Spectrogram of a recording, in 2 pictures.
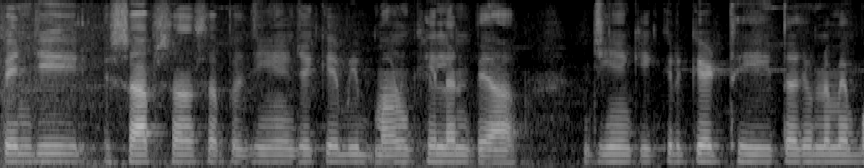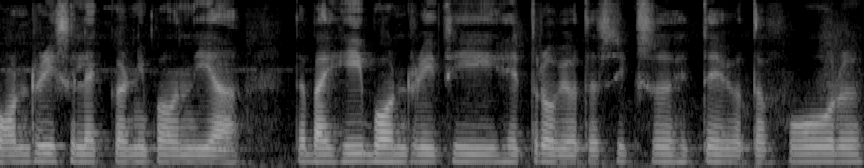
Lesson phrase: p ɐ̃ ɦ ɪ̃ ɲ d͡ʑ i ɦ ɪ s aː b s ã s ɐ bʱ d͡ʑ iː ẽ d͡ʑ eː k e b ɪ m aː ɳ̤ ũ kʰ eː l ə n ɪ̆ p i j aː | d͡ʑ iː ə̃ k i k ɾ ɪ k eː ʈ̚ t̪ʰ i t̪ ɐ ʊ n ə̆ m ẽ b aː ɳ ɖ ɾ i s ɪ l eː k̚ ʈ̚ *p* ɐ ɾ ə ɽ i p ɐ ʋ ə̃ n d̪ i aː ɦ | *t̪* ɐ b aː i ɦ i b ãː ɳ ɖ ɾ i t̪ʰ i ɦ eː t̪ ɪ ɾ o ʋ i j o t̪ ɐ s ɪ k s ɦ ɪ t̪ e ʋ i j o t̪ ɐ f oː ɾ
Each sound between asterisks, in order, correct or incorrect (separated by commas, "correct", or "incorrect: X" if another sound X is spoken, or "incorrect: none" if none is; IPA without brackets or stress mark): incorrect: k, correct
